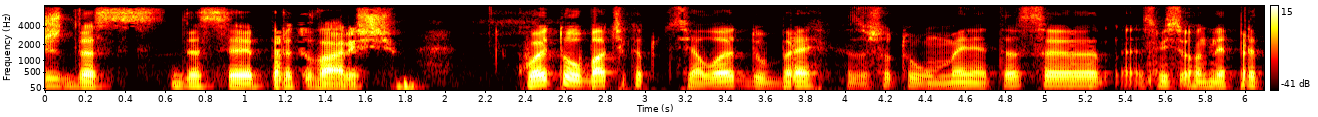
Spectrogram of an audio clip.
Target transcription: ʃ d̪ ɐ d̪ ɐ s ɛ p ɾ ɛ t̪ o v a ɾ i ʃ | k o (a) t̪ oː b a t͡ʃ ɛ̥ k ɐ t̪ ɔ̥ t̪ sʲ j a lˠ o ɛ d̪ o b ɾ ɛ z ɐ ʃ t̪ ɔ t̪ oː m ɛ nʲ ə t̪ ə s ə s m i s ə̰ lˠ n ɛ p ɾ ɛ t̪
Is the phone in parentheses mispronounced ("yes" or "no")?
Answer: yes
